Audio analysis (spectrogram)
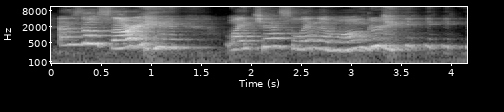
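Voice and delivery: high, loud, drawn-out words through laughter; laughing. Real, not acted. Host apologizing to viewer sent to a shrink, laughing. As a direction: squeal it out slowly while cracking up.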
